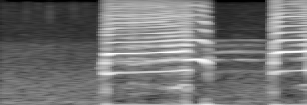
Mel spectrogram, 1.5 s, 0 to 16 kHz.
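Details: Wild bald eagle at the Big Bear Valley nest cam, 12 June 2021, on a day it wing-slapped a raven. Two loud, ringing harmonic notes: one held about half a second, then a second note starting after a short pause.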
